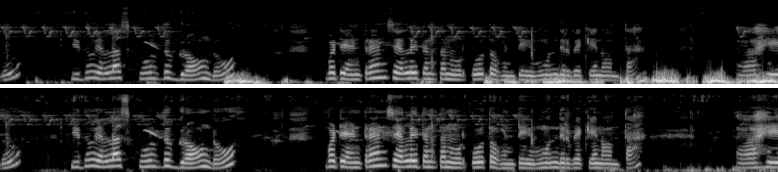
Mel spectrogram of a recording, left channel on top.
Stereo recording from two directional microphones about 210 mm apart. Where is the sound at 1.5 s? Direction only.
20° right (ahead or behind).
